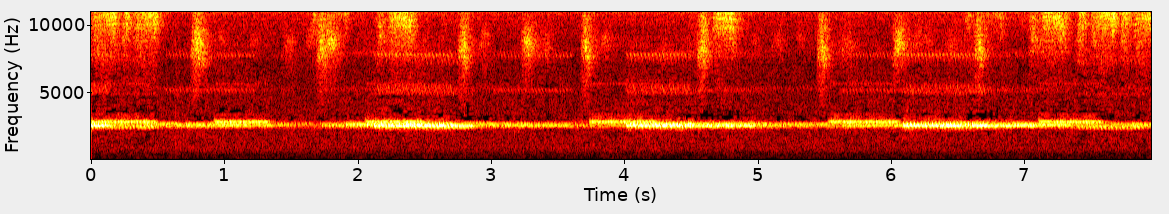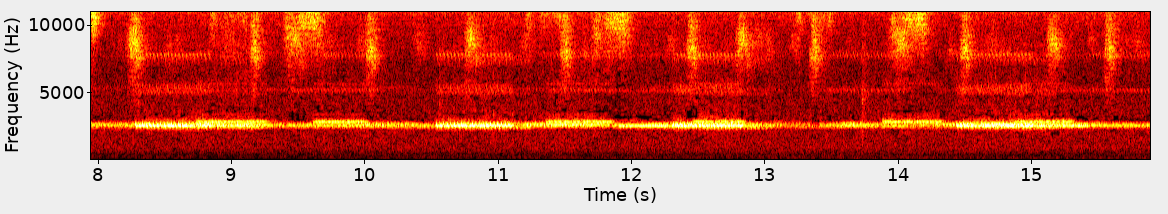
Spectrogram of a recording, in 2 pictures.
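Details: Summer-night cricket chorus from grass in Bulgaria: many insects trill at a high steady pitch in rapid pulsed bursts with short pauses, overlapping lighter chirps higher up, forming a dense continuous ambience picked up by a surround microphone.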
